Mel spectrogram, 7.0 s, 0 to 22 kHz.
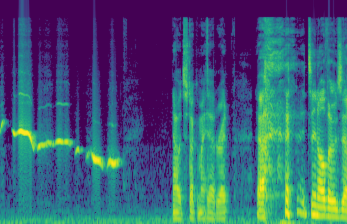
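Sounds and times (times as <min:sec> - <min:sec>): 
person whistling a familiar classic tune: 0:00.0 - 0:02.6
speech: 0:03.5 - 0:06.9.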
